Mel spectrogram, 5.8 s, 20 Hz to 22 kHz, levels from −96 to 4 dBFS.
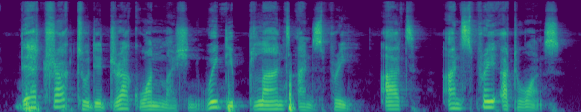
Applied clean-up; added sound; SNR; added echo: none; none; none; none.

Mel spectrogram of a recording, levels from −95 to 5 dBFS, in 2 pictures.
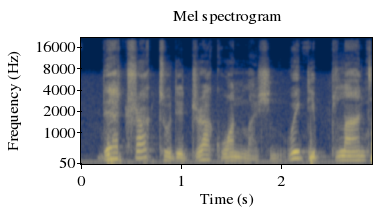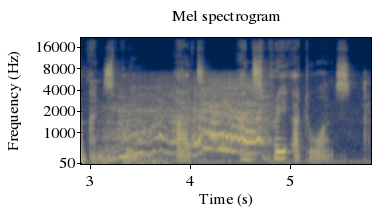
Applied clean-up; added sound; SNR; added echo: none; Zipper (clothing); 3 dB; none.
